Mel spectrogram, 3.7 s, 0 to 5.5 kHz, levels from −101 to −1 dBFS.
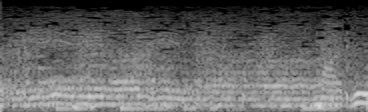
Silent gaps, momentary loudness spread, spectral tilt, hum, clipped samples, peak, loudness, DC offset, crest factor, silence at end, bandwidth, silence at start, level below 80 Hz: none; 6 LU; -13 dB/octave; none; under 0.1%; -10 dBFS; -26 LUFS; under 0.1%; 14 dB; 0 s; 4.3 kHz; 0 s; -50 dBFS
